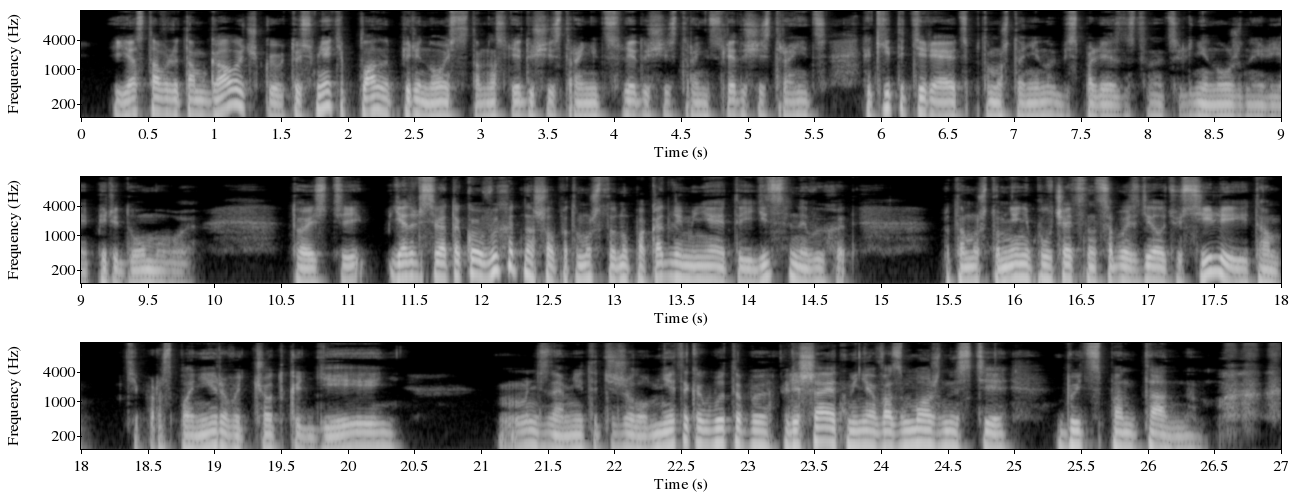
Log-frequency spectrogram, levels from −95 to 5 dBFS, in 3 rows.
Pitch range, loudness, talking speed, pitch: 105-130 Hz, -24 LUFS, 185 wpm, 115 Hz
